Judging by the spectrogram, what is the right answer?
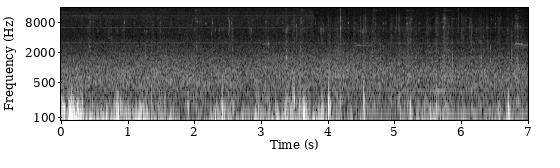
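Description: Hoofbeats of a ridden reining mare jogging on the soft dirt of an arena: a run of dull, uneven thuds.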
